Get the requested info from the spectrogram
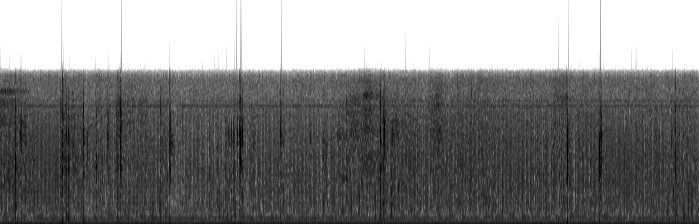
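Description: Hands working a wire snare among twigs and forest litter: scattered light clicks and ticks, a few at a time, over a steady low hiss.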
